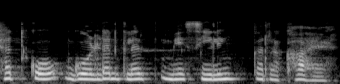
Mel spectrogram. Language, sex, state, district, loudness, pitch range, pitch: Hindi, female, Uttar Pradesh, Saharanpur, -16 LUFS, 235-255 Hz, 245 Hz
